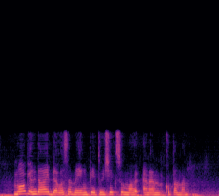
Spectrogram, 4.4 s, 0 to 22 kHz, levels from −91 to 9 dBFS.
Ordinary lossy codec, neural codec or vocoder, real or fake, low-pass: none; codec, 16 kHz, 1.1 kbps, Voila-Tokenizer; fake; 7.2 kHz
